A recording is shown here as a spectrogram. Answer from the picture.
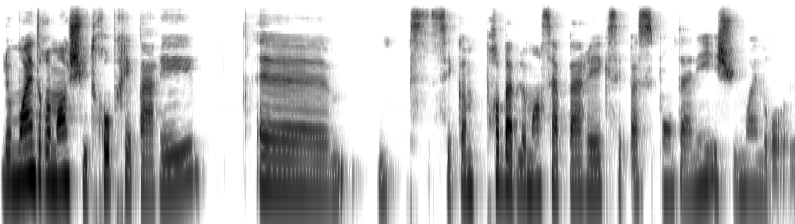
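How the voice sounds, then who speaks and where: Against a quiet background, a woman with a non-native accent talks at a very slow pace, her medium pitch following a fairly even intonation. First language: not French (speaking French). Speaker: comedian and nutritionist. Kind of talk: interview. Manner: halting, many fillers.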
